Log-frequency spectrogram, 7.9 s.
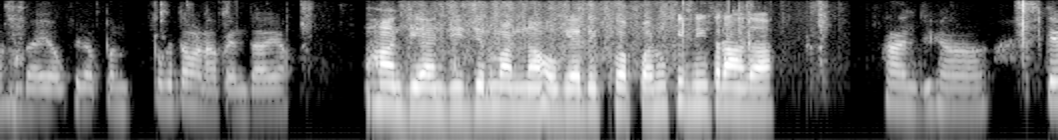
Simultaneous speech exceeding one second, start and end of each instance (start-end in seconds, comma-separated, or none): none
